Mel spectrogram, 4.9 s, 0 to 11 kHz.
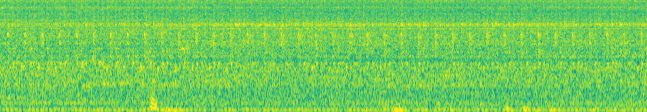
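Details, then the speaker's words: VW Polo Sedan (CFNA), 102,239 km, cold start at −2.5 °C, warming up while driving: a soft irregular knock still taps over the low rumble but is quieter and barely audible, fading as the engine warms. "Сейчас уже меньше стучит, уже поменьше. Почти еле слышно."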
